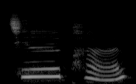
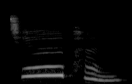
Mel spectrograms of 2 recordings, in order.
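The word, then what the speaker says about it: 칠판: ini kursi lalu ada chilpant Jadi bisa dilihat di sini ada huruf Cit ada huruf p berarti dua-duanya harus ada udara yang keluar jadi pengucapannya itu chilpan chilpan itu papan tulis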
